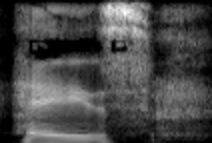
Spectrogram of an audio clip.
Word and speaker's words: Reis: Yeah, it's like R-E-I-S. – I know. I don't know if you guys knew this at home, but an R in Brazil is pronounced H, so it's not even Rio. – If it's at the beginning of a word.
